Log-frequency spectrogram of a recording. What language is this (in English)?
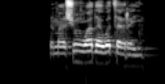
Pashto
